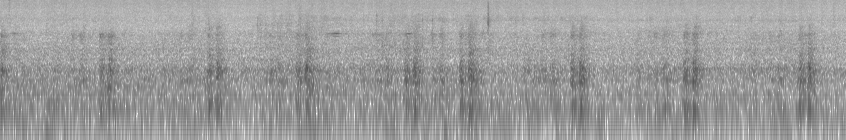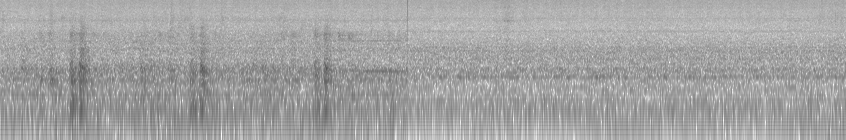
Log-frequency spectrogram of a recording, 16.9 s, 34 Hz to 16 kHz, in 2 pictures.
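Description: JR Central HC85 hybrid diesel train running, heard from on board: a steady rumble with wheels clacking over rail joints about once a second. About twelve seconds in the clacking stops and a quieter steady hum takes over as the train stands at a station.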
